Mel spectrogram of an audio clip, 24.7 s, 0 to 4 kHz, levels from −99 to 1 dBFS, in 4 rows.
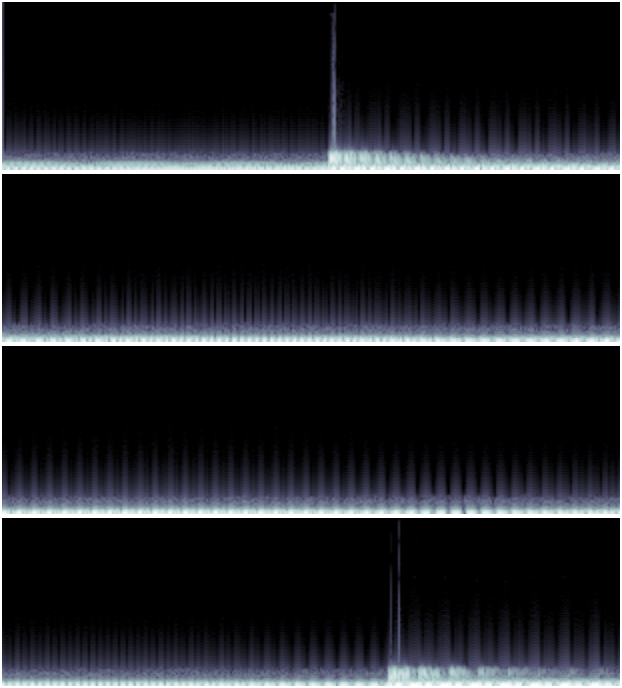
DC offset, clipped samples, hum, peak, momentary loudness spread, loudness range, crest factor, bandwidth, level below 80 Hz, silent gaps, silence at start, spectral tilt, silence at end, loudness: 20%; under 0.1%; none; 0 dBFS; 19 LU; 17 LU; 14 dB; 0.4 kHz; -22 dBFS; none; 0 s; -13.5 dB/octave; 0 s; -26 LUFS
